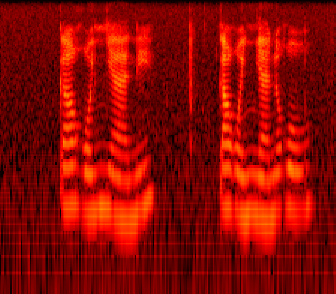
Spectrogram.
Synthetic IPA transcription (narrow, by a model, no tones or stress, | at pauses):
kʼaɣʊɲ̩ɲanɪ | kʼaɣʊɲ̩ɲanɪɣʊ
